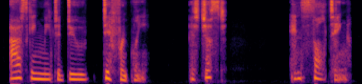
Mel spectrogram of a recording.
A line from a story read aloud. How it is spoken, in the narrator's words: I whisper to him once I know we're alone in the tunnels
